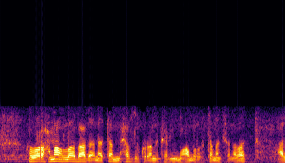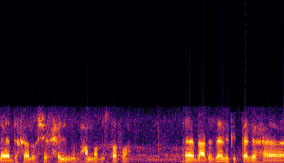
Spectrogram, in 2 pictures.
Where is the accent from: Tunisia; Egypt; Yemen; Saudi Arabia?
Egypt; Kafr El Wazir, Dakahlia; احنا قريتنا اولا اسمها كفر الوزير مركز ميت غمر محافظة الدقهلية،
